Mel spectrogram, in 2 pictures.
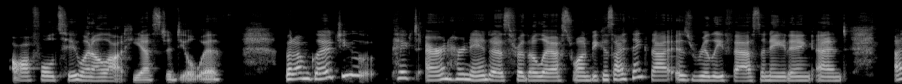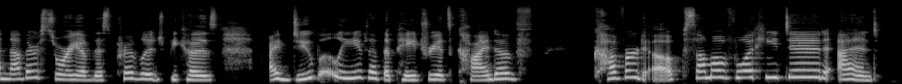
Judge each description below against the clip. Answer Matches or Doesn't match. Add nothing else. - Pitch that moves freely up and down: Matches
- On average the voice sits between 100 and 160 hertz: Doesn't match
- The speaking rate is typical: Matches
